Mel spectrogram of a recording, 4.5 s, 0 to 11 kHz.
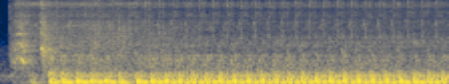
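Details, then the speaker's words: Suzuki VS1400 Intruder after carb work, on choke with fresh battery and primed fuel pump: catches then lopes unevenly on one cylinder; front cylinder warming, rear cylinder ice cold and dead. "Sounds like one. [Music] Which one is it? Front one's starting to feel a little warm. The back one feels ice cold."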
